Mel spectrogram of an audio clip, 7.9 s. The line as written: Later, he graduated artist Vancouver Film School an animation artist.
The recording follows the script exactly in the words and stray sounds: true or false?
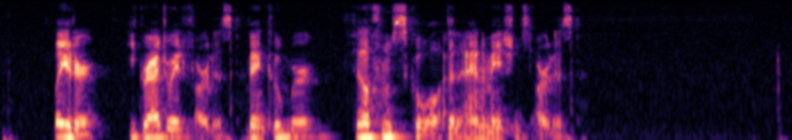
true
